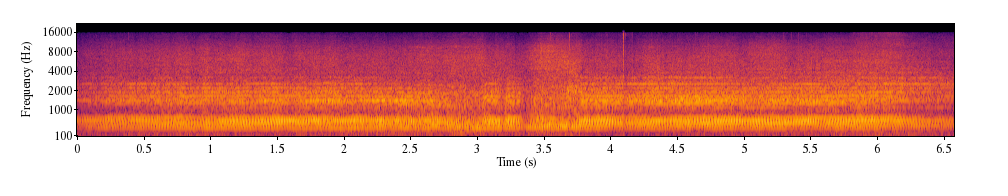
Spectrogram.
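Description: A steam train whistle sounds in a long sustained blast of layered harmonic tones over continuous rail rumble, loud and steady throughout with no talking.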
